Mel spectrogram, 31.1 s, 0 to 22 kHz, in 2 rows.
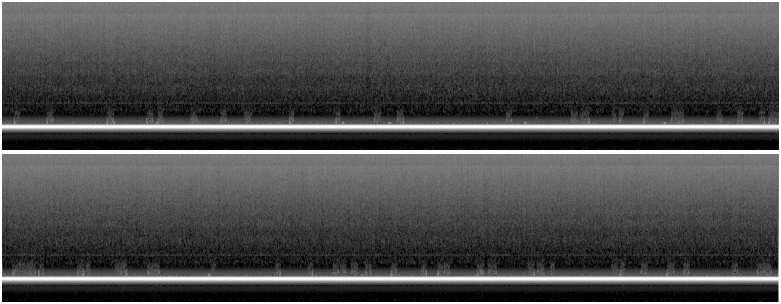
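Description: A steady 639 Hz pure sine tone, holding one pitch and one level throughout.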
